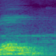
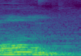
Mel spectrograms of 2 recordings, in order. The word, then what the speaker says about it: Om: Quando a gente fala esse encontro vocálico A e Aum, e a gente começa a fazer uma forma contracta dele, a gente vai perceber que vai dar no OM.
